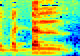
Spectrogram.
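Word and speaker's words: ਵਡਨ: तू हर सुख दाता वडन वडन ये वडन थोड़ा जा कस के उच्चारण करना है। वड्डा वडन नहीं कह देना आम कई वडन ही ढड्डा ला जाते।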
